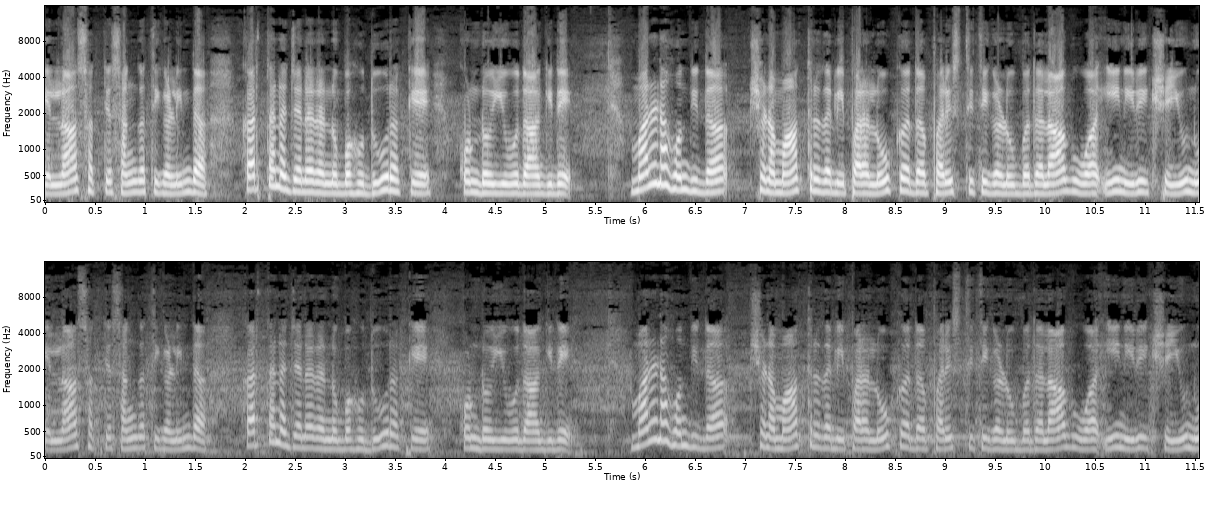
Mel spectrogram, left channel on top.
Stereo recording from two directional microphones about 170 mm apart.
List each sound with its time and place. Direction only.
0.0 s speech: 40° left (ahead or behind)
